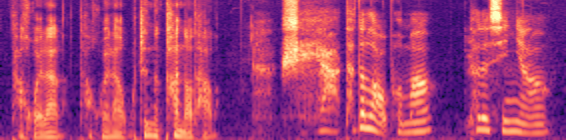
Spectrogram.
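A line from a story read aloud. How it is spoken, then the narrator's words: Frightened muttering. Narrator (Chinese): 新郎一脸惨白的模样，嘴里还喃喃自语道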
